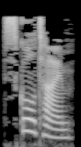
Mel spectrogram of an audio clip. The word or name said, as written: schooltime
